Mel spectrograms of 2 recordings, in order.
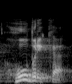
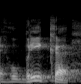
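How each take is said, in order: First: "rúbrica" as RÚ-bri-ca; mispronounced "rúbrica", strong RÚ and weak bri; mistaken first-syllable stress. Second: "rubrica" stressed on BRI; "rubrica" with a strong middle syllable; corrected stress. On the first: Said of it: "não é rúbrica". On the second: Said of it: "A sílaba tônica é o bri". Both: Shown as a demonstration.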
